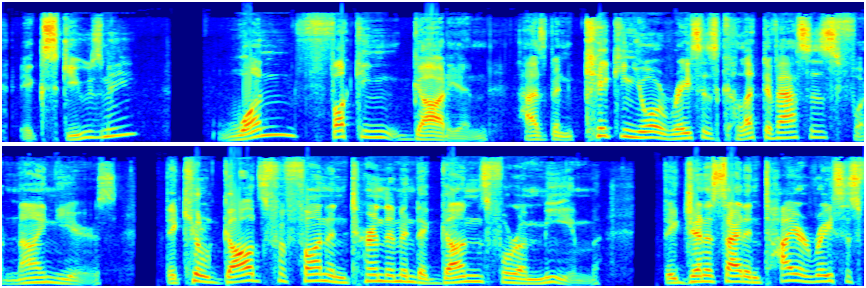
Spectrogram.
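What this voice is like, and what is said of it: Impression of Zavala. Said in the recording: “I'll even do my best Zavala impression for it, too.”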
